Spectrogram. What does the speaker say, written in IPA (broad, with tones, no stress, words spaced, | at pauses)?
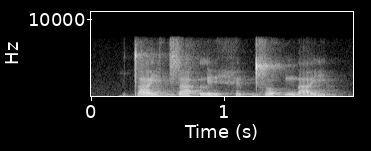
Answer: t̪a˥˧jd͡za˦ʔ li˨˩hẽ˨p̚d͡zo˦ʔ n̪a˨˦j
